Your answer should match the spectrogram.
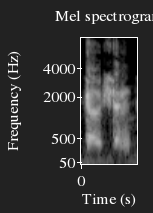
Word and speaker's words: Goshen: Probably because my life in, and it's pronounced Goshen, my life in Goshen was so narrow.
